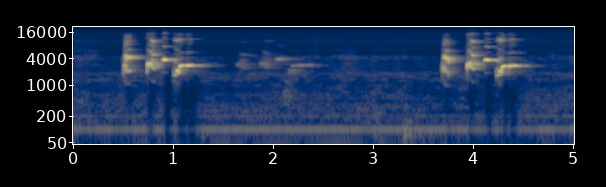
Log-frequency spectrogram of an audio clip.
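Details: Sooty-headed bulbul, kept as a pet bird, loud clear song played to trigger other bulbuls to sing: two bursts of three or four quick descending chirpy whistled notes, about three seconds apart, over a low steady electrical hum.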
